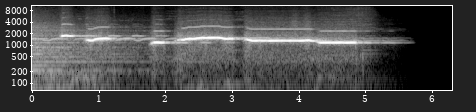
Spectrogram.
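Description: Whistled melody of a few held notes, stepping up and down with short gaps, left alone after the full music mix stops; it fades out about five and a half seconds in.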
